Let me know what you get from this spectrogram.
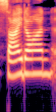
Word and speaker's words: Sidon: Is it Sidon? Is that how you say his name? – Yeah.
